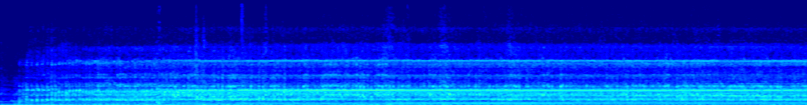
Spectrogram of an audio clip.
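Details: Chefman single-serve K-Cup/ground coffee maker brewing; after brief start-up a steady buzzing drone with high ringing edge, unusual pump noise, cause unknown.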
